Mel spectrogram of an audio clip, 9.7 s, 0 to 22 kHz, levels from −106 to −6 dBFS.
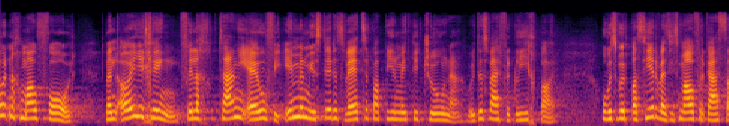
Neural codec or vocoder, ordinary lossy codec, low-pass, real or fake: codec, 44.1 kHz, 7.8 kbps, DAC; none; 14.4 kHz; fake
